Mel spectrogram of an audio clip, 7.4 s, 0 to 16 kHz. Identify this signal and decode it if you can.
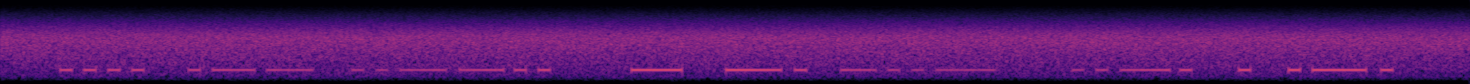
Morse code, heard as a keyed tone, hand-sent with a bug key, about 20 wpm, 620 Hz, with heavy radio static and fading. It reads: HW? TNX FER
